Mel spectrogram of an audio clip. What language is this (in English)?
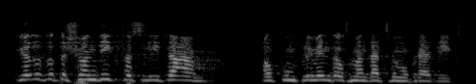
Catalan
